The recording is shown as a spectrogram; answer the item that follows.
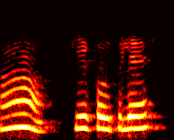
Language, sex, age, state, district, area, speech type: Odia, female, 45-60, Odisha, Sambalpur, rural, conversation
